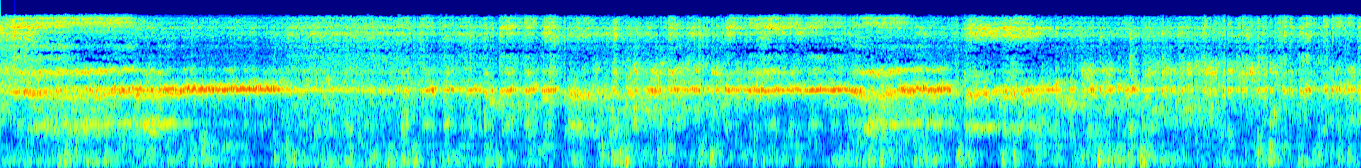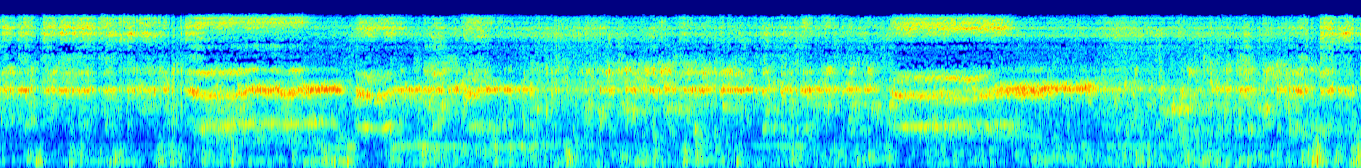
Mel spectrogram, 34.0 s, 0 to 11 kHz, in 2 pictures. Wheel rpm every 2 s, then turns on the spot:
220, 230, 230, 230, 230, 220, 230, 230, 240, 230, 230, 230, 230, 230, 220, 230, 230.
none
